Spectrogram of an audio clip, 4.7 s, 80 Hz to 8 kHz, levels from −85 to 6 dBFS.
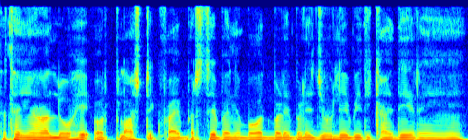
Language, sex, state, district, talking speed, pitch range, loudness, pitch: Hindi, male, Jharkhand, Ranchi, 165 wpm, 120-125 Hz, -15 LUFS, 125 Hz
